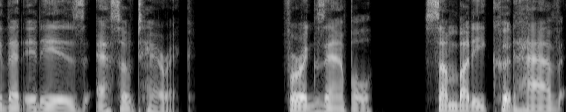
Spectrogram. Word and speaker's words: esoteric: my favorite adjectives is esoteric this word has four syllables and the stress is on that third syllable esoteric when we describe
